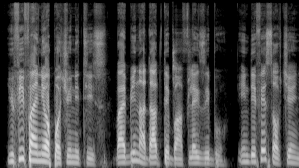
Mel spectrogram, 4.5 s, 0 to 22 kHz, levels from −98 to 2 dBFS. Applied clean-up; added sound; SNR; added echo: neural mask model DeepFilterNet 3.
